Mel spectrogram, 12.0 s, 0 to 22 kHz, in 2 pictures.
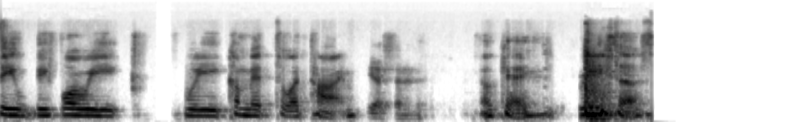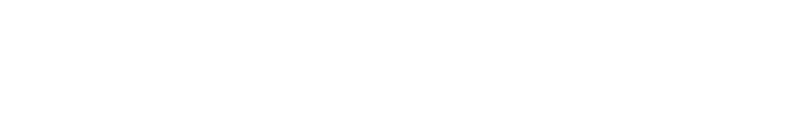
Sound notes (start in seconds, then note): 7.1 gavel bangs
